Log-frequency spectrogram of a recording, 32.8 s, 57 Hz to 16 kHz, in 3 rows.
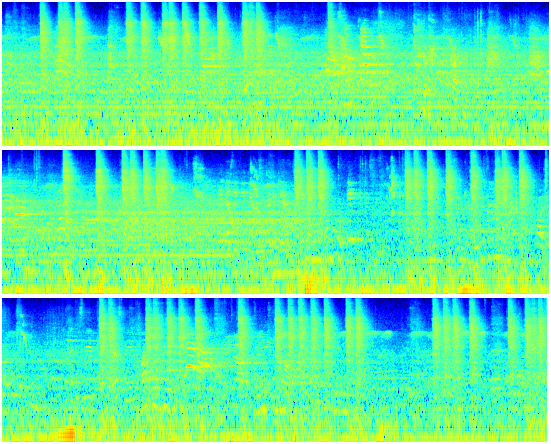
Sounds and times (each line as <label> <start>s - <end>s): typewriter 0.7s - 1.8s
typewriter 2.4s - 5.6s
typewriter 12.2s - 14.4s
typewriter 16.8s - 17.6s
typewriter 19.0s - 21.6s
typewriter 23.8s - 26.0s
typewriter 26.6s - 29.4s
typewriter 30.4s - 32.7s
